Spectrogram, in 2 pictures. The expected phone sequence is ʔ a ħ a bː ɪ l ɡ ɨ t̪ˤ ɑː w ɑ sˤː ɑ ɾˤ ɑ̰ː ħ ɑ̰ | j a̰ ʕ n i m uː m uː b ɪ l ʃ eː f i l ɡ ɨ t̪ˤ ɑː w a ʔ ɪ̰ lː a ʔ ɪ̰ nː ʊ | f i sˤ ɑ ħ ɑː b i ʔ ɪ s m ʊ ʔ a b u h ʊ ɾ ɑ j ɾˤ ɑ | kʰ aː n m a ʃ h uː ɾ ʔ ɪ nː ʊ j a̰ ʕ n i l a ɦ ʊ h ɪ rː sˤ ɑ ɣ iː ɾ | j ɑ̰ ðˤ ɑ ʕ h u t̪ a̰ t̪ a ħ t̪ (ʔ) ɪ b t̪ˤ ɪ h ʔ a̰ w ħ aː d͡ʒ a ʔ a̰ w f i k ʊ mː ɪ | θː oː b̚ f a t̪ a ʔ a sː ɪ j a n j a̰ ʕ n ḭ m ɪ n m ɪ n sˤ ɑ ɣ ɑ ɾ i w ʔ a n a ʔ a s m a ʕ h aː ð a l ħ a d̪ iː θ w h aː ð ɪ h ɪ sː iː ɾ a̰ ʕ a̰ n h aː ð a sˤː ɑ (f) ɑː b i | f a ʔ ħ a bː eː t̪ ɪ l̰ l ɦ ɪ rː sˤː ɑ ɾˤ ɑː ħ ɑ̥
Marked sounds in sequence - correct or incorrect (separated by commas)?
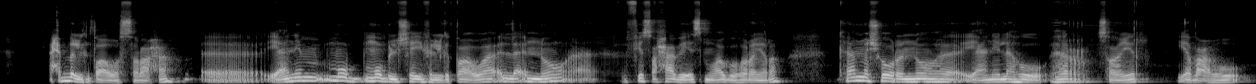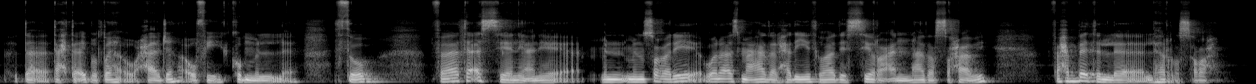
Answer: correct, incorrect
